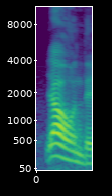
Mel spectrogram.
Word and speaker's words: 要: 요자가 발음이 어떻게 됩니까? 要 예. 야오인데 야오 사슴인데 야오인데 이건 뭐 요자가 필요하다 중요하다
